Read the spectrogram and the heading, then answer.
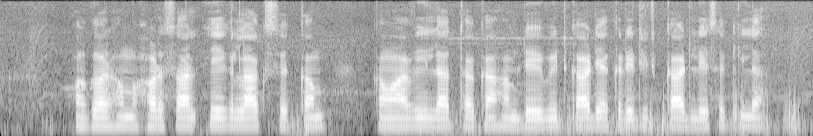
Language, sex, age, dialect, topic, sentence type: Magahi, male, 25-30, Western, banking, question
